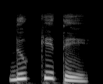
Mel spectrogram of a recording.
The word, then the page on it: ದುಕ್ಕಿತೆ: dukkite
